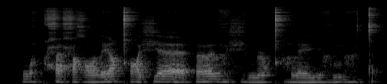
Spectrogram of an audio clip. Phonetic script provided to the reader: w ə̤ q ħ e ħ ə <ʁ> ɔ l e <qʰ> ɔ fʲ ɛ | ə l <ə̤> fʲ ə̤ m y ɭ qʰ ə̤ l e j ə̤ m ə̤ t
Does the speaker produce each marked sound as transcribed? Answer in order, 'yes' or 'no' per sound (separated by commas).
yes, yes, yes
